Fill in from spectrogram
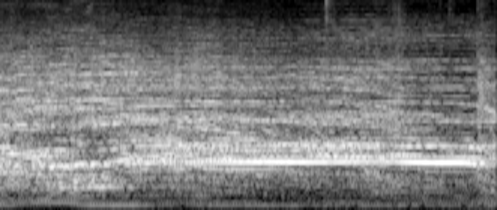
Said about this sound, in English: Hallelujah. Amen. And if I were you, I would have shouted a louder hallelujah.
